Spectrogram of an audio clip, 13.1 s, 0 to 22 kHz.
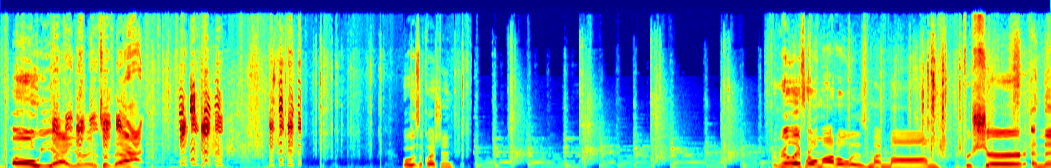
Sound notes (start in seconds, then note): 1.9 toy squeaking; 5.9 soft music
